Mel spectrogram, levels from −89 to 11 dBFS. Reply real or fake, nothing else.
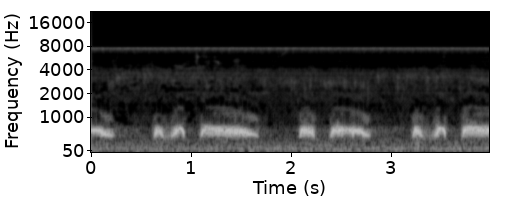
fake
